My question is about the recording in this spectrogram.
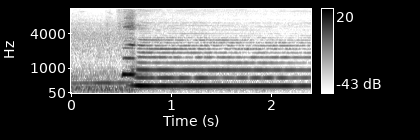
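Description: An Indian Railways electric train's horn sounding one long, steady blast that starts suddenly about half a second in, over the rumble of the passing train.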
